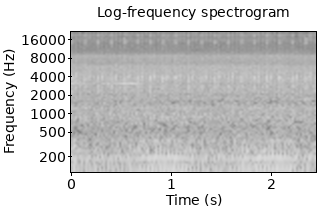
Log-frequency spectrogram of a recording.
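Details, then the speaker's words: Idling petrol car engine with a lumpy, stop-start beat where firing pulses drop out and the whole engine vibrates; misfire at idle. "और अगर रुक-रुक के आवाज आ रही है और पूरा इंजन वाइब्रेशन कर रहा है। जैसे ये कर रहा है देखो"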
